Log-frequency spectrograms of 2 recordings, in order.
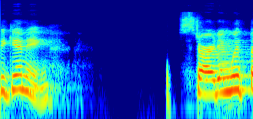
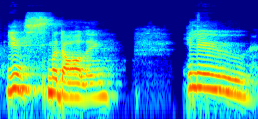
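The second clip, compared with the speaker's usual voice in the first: mock English accent. Fitness coach joking with her class mid-lunge, mock English accent. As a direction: put on a jokey, bad English accent. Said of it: "speak in an English accent".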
